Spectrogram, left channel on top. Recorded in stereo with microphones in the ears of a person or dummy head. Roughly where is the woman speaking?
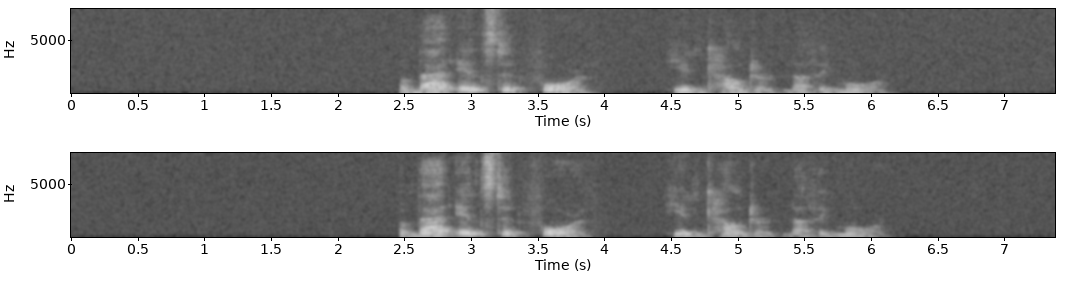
Right.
